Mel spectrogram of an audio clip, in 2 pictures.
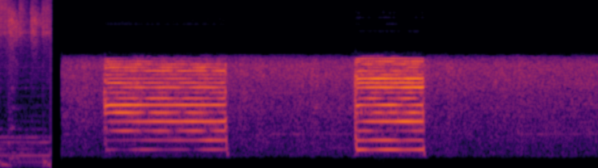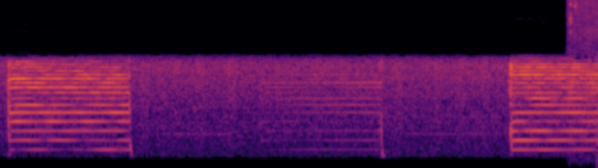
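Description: Harsh, buzzing shortwave radio station buzzer tones with stacked harmonics sound in bursts of uneven length over a constant band of static hiss, one buzz noticeably fainter than the rest, with irregular gaps where the buzzer skips.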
